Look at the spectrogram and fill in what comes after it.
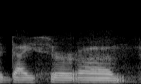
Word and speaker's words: Dicer: D-I-C-E-R. – D-I-C-E-R.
